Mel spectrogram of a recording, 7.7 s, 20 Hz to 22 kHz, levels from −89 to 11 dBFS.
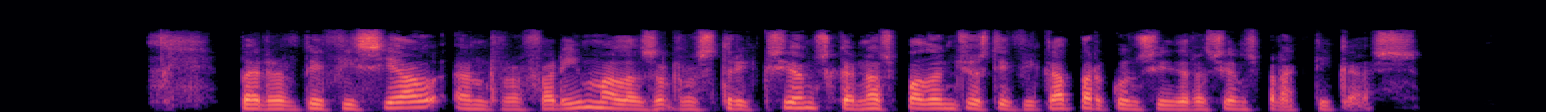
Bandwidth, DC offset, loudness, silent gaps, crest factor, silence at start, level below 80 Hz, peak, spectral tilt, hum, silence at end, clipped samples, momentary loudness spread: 7.6 kHz; under 0.1%; -19 LUFS; 1.10-1.20 s; 18 dB; 0.75 s; -62 dBFS; -2 dBFS; -4 dB/octave; none; 0.65 s; under 0.1%; 10 LU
